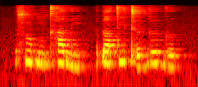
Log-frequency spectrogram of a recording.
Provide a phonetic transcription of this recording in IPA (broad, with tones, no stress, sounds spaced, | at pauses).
s õ˦ ɓ ũ˨ kʰ a˦ ɾ u˨ j | ɗ a˦ t i˦ tʼ ɵ˨ ɡ ɵ˦ ɡ ʊ˨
